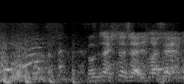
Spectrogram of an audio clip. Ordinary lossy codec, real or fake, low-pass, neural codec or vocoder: MP3, 48 kbps; fake; 7.2 kHz; codec, 16 kHz in and 24 kHz out, 1 kbps, XY-Tokenizer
